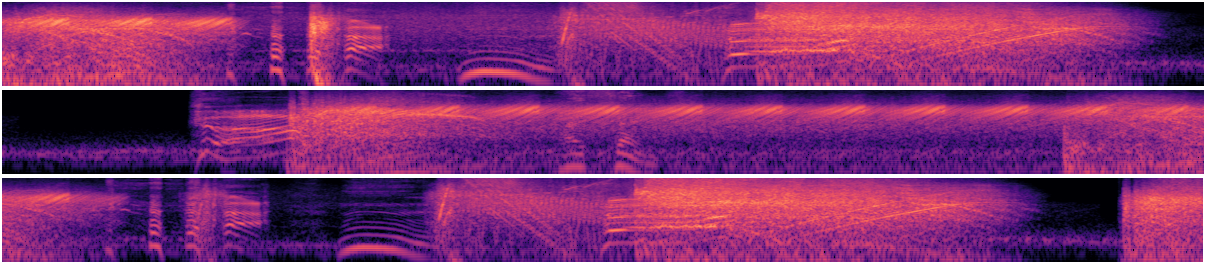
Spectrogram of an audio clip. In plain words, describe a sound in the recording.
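Energy blasts roar and explode in a game.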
